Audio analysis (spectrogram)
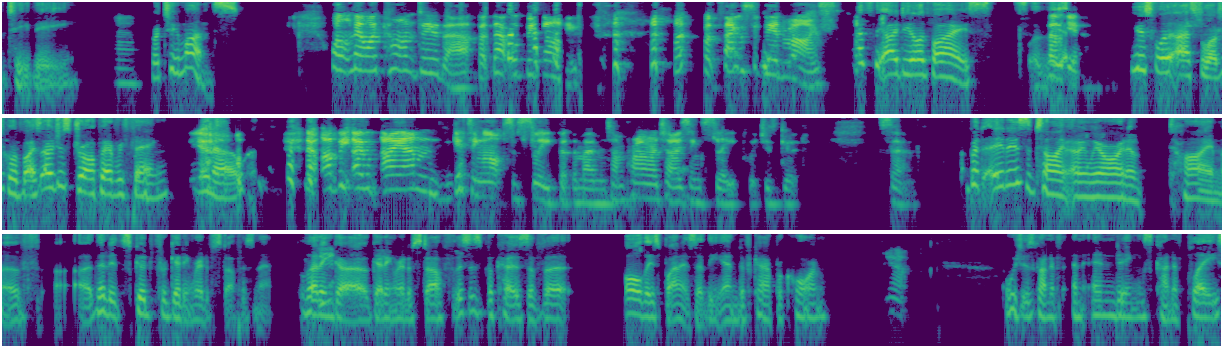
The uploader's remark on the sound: We're still recording our podcast over zoom from Oxford and Guildford so please excuse a few little glitches.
